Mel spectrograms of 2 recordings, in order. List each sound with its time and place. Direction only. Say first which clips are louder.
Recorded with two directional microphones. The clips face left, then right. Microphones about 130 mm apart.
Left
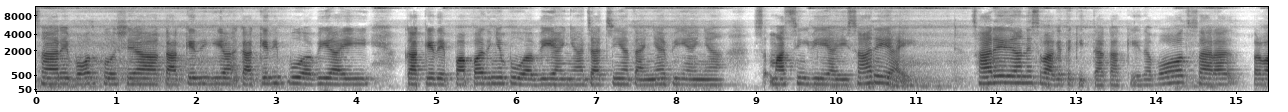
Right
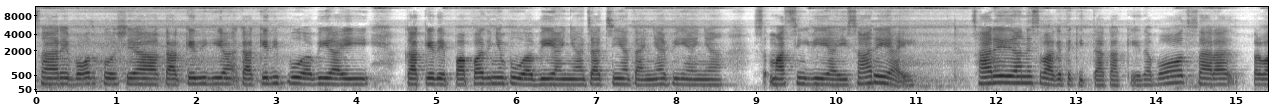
0.0 s speech: right 3 dB; 20° right (ahead or behind)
